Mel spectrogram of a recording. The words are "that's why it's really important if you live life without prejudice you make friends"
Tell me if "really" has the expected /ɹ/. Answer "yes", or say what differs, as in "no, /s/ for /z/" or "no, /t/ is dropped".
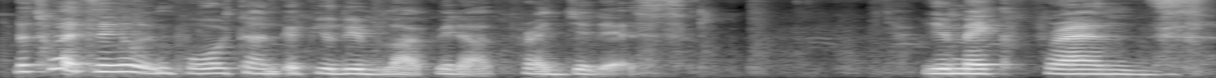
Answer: no, /l/ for /ɹ/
